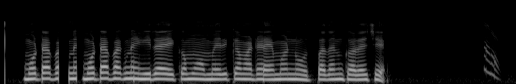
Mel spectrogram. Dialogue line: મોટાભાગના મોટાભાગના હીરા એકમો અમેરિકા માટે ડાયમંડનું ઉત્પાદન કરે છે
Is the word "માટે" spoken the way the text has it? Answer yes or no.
yes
